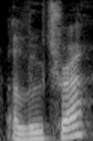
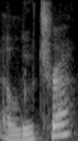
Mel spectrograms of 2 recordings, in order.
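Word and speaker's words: Eleuthera: and go experience the island of utra is how they say it utra and so you know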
